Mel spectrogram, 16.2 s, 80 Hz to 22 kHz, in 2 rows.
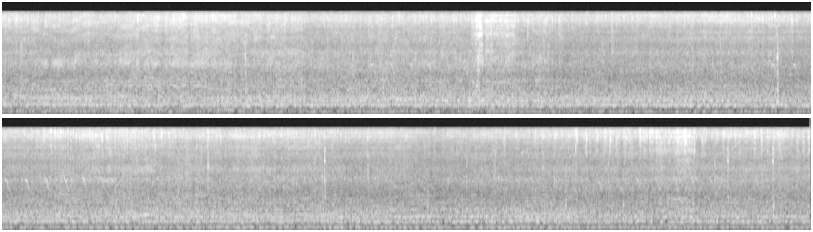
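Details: Honey bees of a Minnesota hygienic line, kept south of St. Paul, active outside the hive on a mild March 16 day while clearing out their dead; dense unbroken wing drone with steady harmonic hum.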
